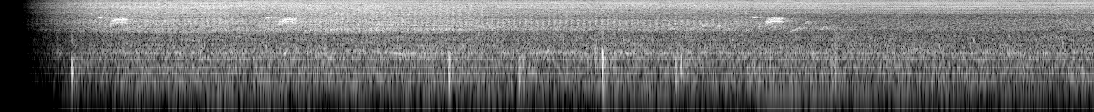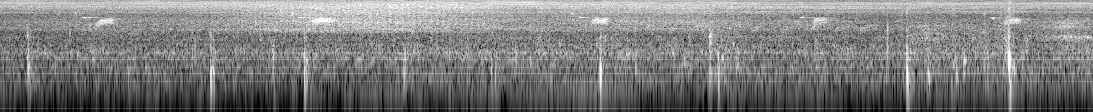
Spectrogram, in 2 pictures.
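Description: Outdoor ambience: a steady high-pitched hiss, a short chirp repeating about once every second or so, and scattered light footsteps on a dirt trail.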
